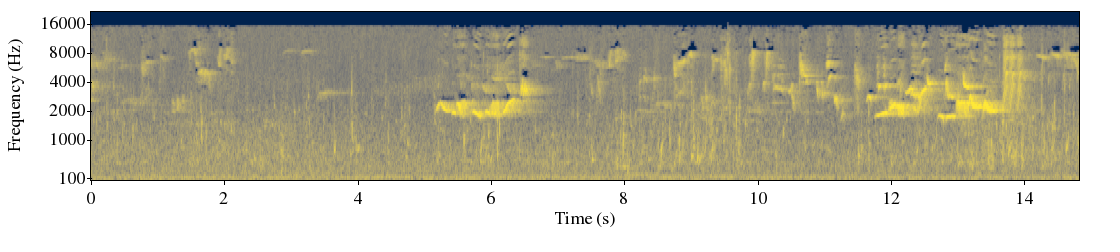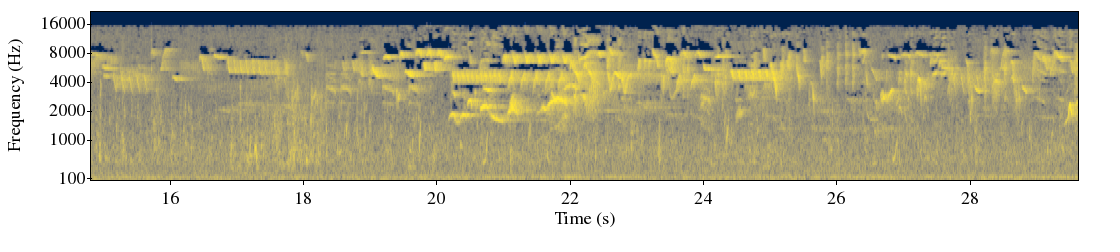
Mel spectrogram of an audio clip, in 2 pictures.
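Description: Birds calling in several bursts of chirps, with a longer run of high-pitched chattering in the second half.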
